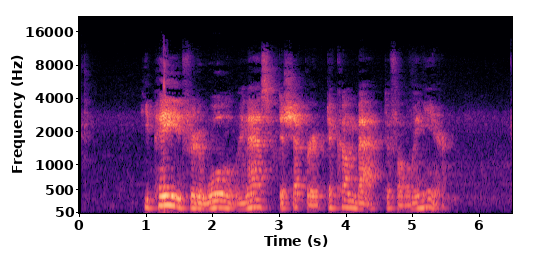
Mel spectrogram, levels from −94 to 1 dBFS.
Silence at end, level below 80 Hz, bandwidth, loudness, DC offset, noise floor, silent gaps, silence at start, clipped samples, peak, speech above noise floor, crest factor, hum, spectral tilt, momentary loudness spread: 0.95 s; -58 dBFS; 12 kHz; -18 LUFS; under 0.1%; -56 dBFS; none; 0.05 s; under 0.1%; 0 dBFS; 37 dB; 20 dB; none; -5 dB/octave; 18 LU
